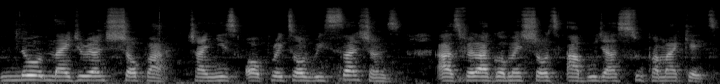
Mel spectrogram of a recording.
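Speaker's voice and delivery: usual speaking voice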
